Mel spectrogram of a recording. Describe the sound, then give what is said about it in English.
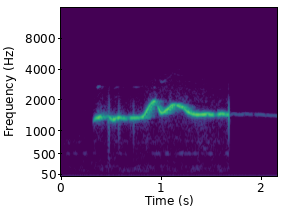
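A person whistles a short, sliding Western-style melody, a single clear tone rising and falling for about a second and a half, fairly loud, with no talking. “Let me see if I can wet my whistle.”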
